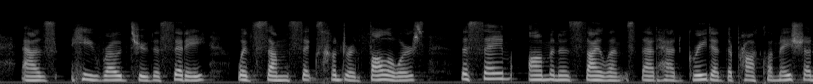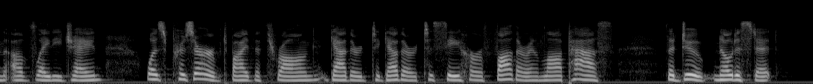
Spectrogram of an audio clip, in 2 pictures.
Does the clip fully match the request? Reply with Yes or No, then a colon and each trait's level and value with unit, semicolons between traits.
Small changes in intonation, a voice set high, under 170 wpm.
Yes: narrow, 2.0 semitones; high, 200 Hz; average, 150 wpm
